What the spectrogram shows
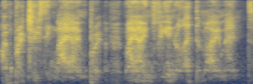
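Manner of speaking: soft, breathy, secretive whisper close to the ear. Retelling what was whispered in a friend's ear at a funeral: retelling a whisper. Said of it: "I whispered in his ear".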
